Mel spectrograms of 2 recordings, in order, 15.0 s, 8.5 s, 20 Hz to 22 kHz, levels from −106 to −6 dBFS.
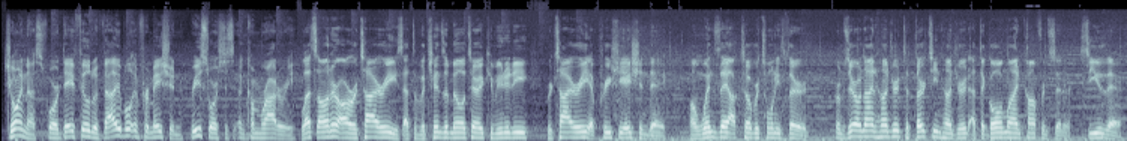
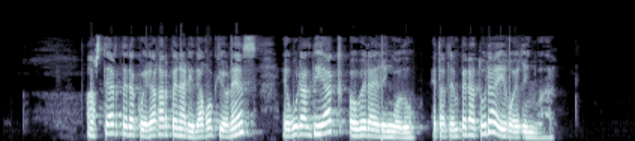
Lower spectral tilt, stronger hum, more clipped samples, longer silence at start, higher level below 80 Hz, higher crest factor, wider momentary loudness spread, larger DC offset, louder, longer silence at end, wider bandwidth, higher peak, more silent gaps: second, -5 dB/octave vs -7 dB/octave; neither; neither; second, 0.05 s vs 1.15 s; first, -46 dBFS vs -52 dBFS; about the same, 14 dB vs 12 dB; about the same, 8 LU vs 9 LU; neither; second, -22 LUFS vs -11 LUFS; second, 0 s vs 1.1 s; first, 16.5 kHz vs 7.8 kHz; second, -8 dBFS vs 0 dBFS; neither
